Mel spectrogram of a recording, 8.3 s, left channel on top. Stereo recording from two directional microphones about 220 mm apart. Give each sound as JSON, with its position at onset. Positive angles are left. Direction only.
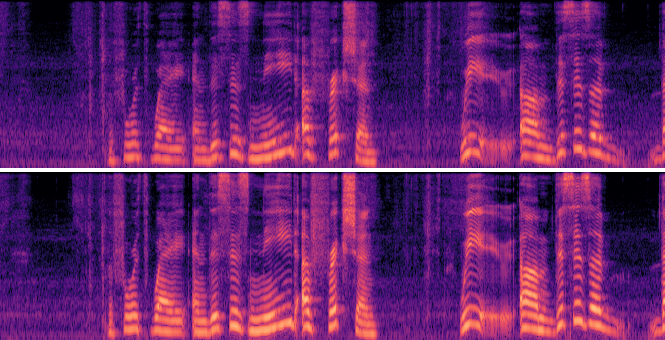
{"t": 1.4, "sound": "speech", "side_deg": -50}
{"t": 5.7, "sound": "speech", "side_deg": -45}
